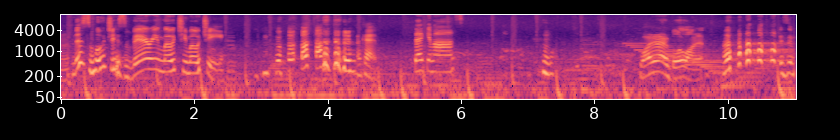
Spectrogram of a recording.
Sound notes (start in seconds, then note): 2.9 laughs; 2.9 laughing; 6.3 laughs; 10.0 laughing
